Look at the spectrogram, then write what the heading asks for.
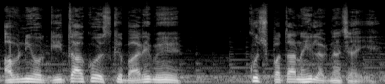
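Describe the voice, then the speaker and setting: A man's voice: fairly low pitch, animated, normal speed, music in the background, lightly acted. A man voicing a cautious, worried father giving a stern warning in an audio drama.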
